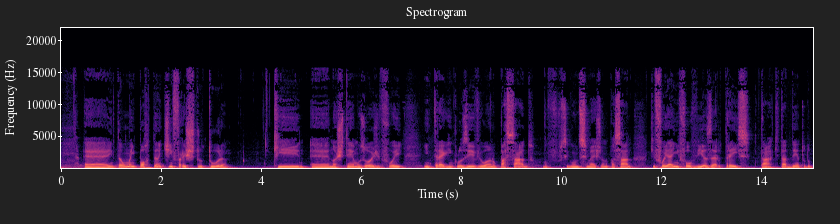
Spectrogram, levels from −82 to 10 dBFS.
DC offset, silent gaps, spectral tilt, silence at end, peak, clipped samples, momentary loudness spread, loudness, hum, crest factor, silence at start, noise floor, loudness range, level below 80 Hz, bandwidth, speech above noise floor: under 0.1%; none; -6.5 dB/octave; 0 s; -6 dBFS; under 0.1%; 10 LU; -18 LUFS; none; 12 dB; 0 s; -40 dBFS; 2 LU; -30 dBFS; 16 kHz; 23 dB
